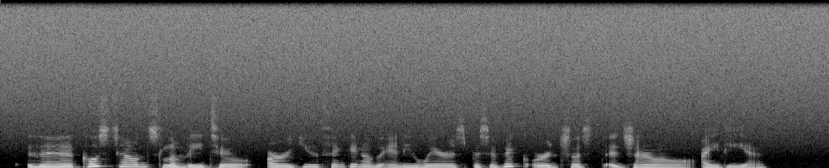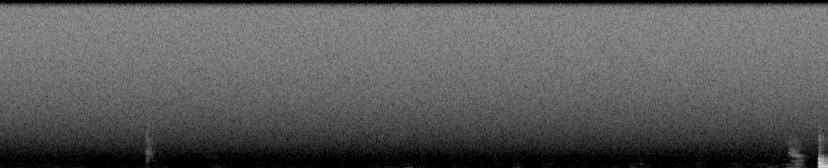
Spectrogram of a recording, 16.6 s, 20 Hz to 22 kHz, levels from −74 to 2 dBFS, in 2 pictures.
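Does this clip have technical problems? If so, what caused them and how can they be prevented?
Yes. Across the whole speech clip there's low bit depth with noise shaping: a steady, thin hiss that climbs sharply toward the top of the band. It sounds like about 5 bits, and the rounding error has been fed back and pushed up into the high frequencies, so the hiss ends up roughly as loud as the speech itself. To prevent it, keep the signal at 16 bits or more all the way to the final export.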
